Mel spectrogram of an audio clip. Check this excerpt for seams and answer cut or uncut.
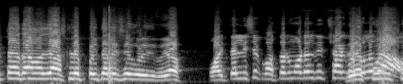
uncut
